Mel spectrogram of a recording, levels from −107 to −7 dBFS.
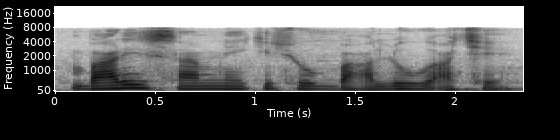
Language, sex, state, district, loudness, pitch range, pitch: Bengali, male, West Bengal, Alipurduar, -20 LUFS, 110-130 Hz, 130 Hz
